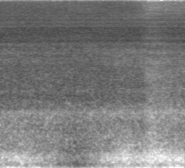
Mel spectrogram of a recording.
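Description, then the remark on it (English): Snakes hiss in a steady, breathy stream with no pauses, bright and airy, holding fairly loud for about two seconds with only a slight dip near the end. No one speaks. “Do you hear their eager hisses? They yearn for you.”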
